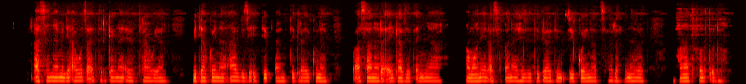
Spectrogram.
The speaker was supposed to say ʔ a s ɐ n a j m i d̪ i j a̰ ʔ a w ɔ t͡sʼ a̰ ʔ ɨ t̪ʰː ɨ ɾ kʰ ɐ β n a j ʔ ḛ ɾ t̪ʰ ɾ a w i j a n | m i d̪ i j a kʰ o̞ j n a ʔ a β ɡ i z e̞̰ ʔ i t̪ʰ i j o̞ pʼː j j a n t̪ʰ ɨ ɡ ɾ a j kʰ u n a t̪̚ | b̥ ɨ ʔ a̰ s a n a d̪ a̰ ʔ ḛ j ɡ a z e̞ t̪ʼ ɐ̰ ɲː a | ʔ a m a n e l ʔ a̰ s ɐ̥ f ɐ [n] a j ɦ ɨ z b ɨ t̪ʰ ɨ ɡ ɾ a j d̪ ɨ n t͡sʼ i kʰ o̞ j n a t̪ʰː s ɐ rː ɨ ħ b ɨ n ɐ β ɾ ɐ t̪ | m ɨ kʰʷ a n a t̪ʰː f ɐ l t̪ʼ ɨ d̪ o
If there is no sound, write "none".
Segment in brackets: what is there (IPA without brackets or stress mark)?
n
